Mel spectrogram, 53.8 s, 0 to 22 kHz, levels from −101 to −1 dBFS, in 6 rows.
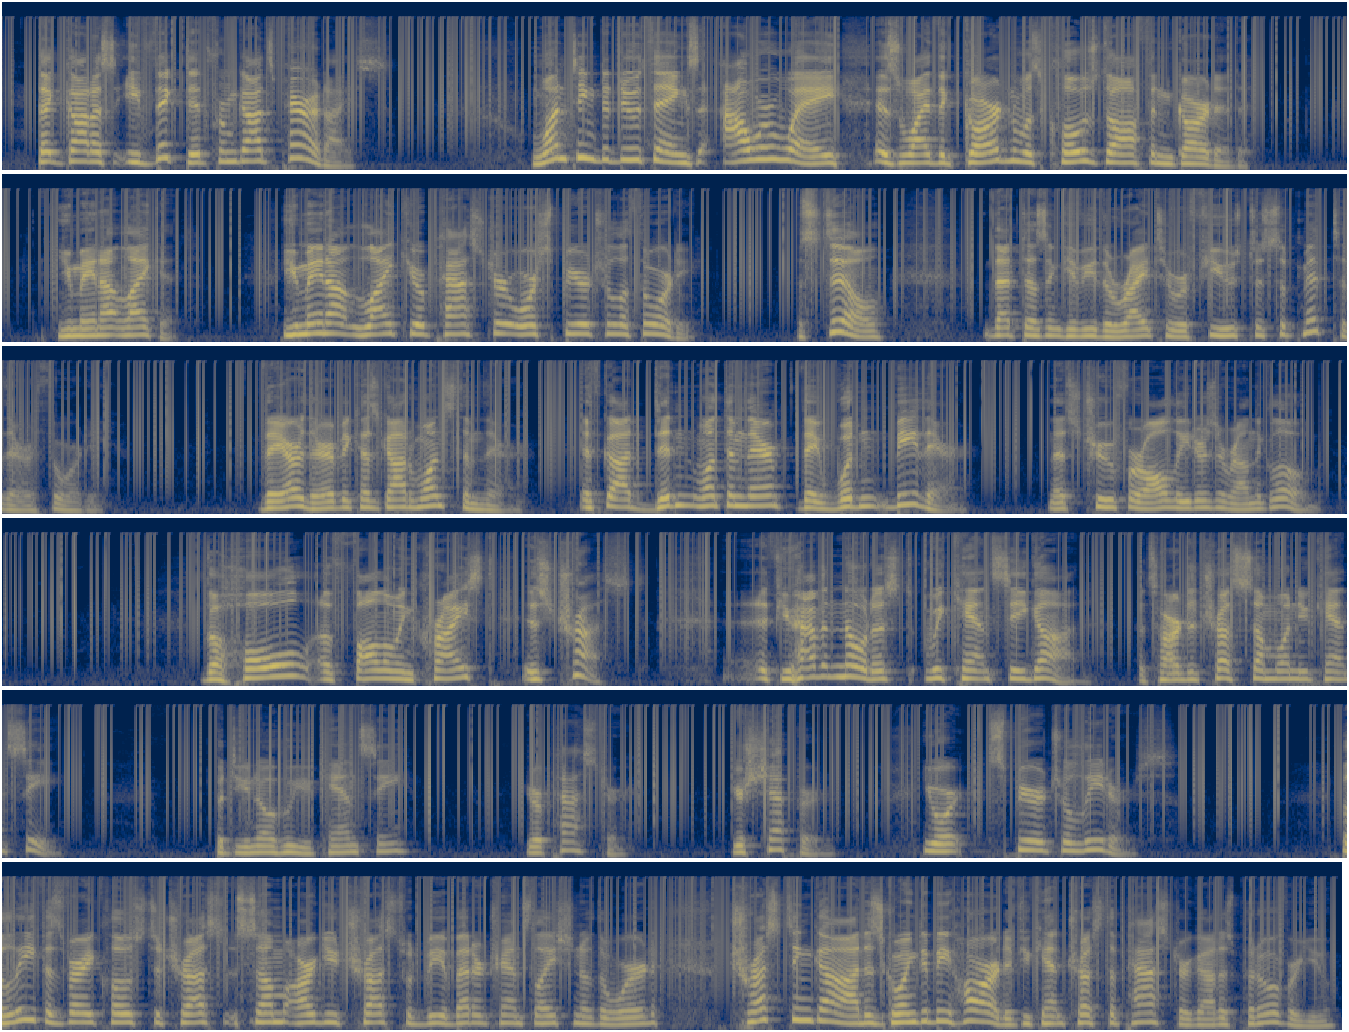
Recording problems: crackle, like an old record; noticeable; 15 dB below the speech

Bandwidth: 15 kHz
